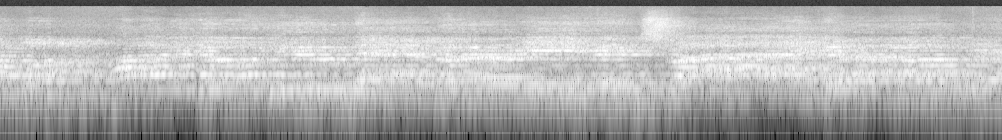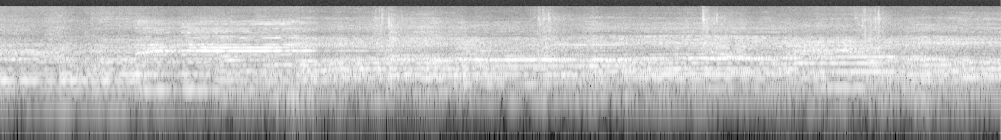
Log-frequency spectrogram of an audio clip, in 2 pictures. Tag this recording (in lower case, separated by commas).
a capella, music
